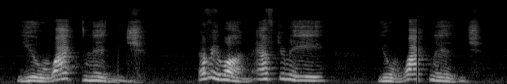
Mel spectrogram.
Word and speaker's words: UACNJ: visit our website please i pronounce it you act ninj everyone after me you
